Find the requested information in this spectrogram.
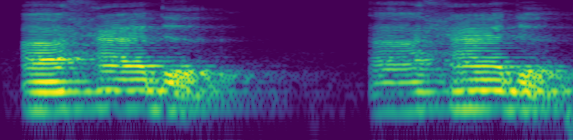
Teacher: huruf dal yang di akhir ayat yang diwakaf di situ, sehingga dia harus disukun dan harus dipantulkan ya, dengan pantulan kuat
